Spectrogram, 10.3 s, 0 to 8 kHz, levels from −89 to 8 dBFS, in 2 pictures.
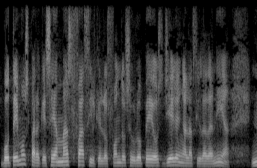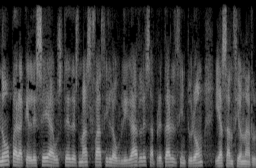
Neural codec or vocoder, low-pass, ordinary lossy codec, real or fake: none; none; none; real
